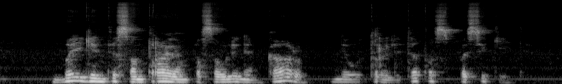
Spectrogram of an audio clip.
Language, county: Lithuanian, Vilnius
